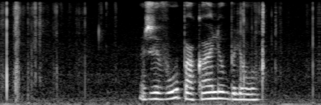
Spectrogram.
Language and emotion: Russian, neutral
